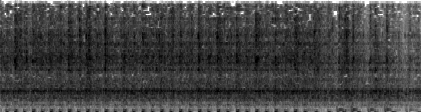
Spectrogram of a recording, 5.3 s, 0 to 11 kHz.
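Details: Duromax 18hp single-cylinder engine with a constant idle problem, running on its air filter; it won't start with the filter removed. Fast, fairly even thumping loosens and stumbles near the end: unstable idle, near stalling.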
